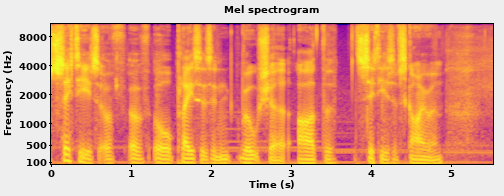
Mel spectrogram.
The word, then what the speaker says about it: Wiltshire: It makes you sound like a twat, and it's just pronounced Wiltshire.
